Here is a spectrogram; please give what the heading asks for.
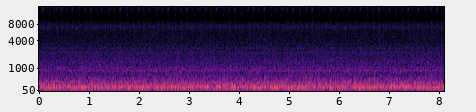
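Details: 2006 Ram 1500 4x4 5.7L Hemi V8 after water pump replacement, idling at operating temperature. Steady, even low rumble with no misses, ticks or knocks. The thermostat has cycled between 190 and 208: normal idle.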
